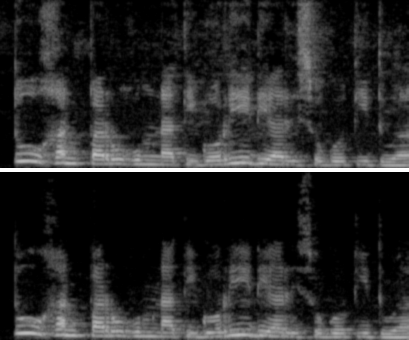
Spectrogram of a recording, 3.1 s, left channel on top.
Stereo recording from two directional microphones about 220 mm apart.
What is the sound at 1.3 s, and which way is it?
Speech, 35° left (ahead or behind).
